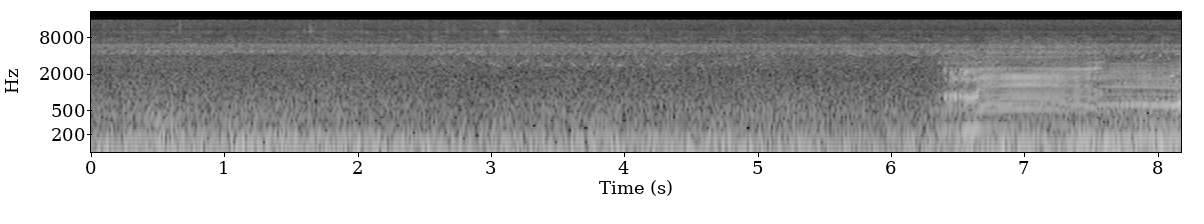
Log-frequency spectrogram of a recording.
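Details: Sheep in a field giving one wavering, harmonic bleat that starts late and lasts almost two seconds, after a long stretch of low rumbling wind noise and a steady high background hiss.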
